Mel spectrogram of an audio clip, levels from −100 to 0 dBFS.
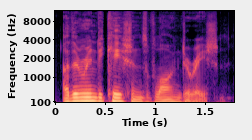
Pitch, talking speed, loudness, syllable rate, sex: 100 Hz, 165 wpm, -19 LUFS, 6.8 syllables/s, male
